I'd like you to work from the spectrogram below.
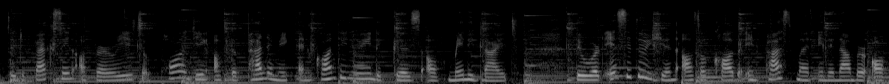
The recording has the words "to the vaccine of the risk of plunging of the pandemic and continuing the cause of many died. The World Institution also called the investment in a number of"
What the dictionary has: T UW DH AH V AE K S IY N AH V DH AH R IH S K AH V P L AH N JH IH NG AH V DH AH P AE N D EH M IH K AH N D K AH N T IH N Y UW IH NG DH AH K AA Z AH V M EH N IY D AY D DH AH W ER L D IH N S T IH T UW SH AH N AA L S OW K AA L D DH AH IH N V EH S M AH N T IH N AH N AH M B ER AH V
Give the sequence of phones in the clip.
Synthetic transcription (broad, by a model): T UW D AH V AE K S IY N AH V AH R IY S AH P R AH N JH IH NG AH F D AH P AE N D EH M IH K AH N K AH N T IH N Y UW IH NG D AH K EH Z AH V M EH N IY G AY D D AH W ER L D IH N S T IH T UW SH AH N AA L S OW K AA L D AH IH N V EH S M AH N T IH N AH N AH M B ER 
